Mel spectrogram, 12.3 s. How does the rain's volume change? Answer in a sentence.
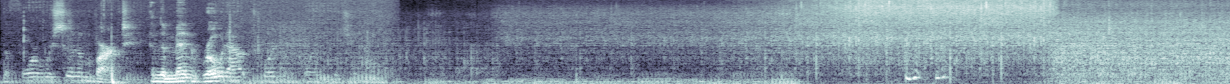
The loudness of the rain goes up.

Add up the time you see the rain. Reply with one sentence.
You can hear the rain for 10 seconds altogether.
